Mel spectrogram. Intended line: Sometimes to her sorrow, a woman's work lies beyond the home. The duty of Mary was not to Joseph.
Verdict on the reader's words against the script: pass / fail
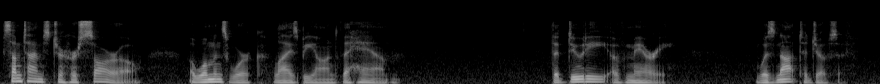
fail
